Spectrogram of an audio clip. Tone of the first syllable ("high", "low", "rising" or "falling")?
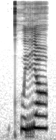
low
